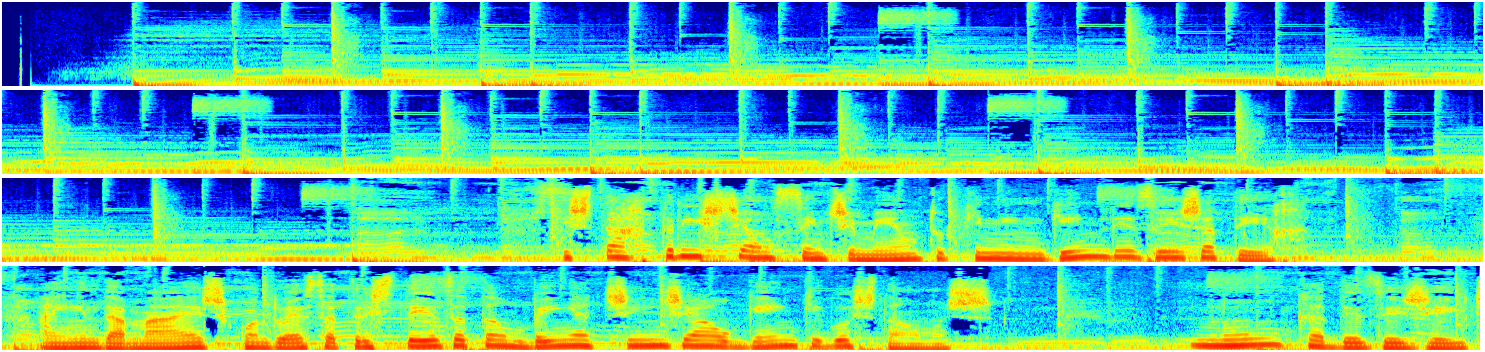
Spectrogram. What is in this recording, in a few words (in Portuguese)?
Amizade Com Pedido de Perdão F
